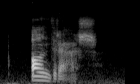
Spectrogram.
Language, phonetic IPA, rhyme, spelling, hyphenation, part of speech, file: Hungarian, [ˈɒndraːʃ], -aːʃ, András, And‧rás, proper noun, Hu-András.ogg
- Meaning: 1. a male given name from Ancient Greek, equivalent to English Andrew 2. a surname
